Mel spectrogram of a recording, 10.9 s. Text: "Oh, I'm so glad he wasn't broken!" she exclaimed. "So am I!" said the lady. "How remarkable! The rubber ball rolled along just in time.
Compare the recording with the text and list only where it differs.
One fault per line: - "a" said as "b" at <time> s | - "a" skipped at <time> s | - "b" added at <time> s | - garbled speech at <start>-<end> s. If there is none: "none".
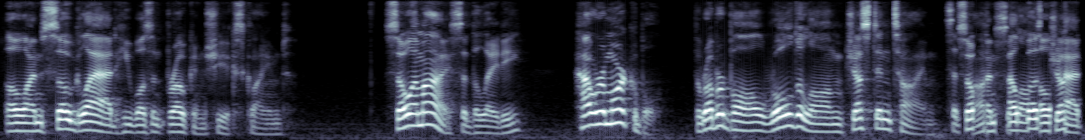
- garbled speech at 9.5-10.8 s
